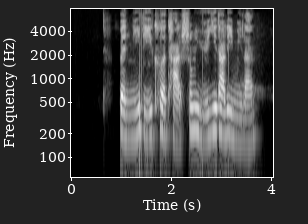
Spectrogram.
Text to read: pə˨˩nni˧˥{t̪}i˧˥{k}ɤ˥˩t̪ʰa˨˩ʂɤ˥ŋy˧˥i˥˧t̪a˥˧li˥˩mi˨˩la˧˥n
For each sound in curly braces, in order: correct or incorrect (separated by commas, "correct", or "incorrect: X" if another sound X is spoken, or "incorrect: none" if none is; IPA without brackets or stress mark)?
correct, incorrect: kʰ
